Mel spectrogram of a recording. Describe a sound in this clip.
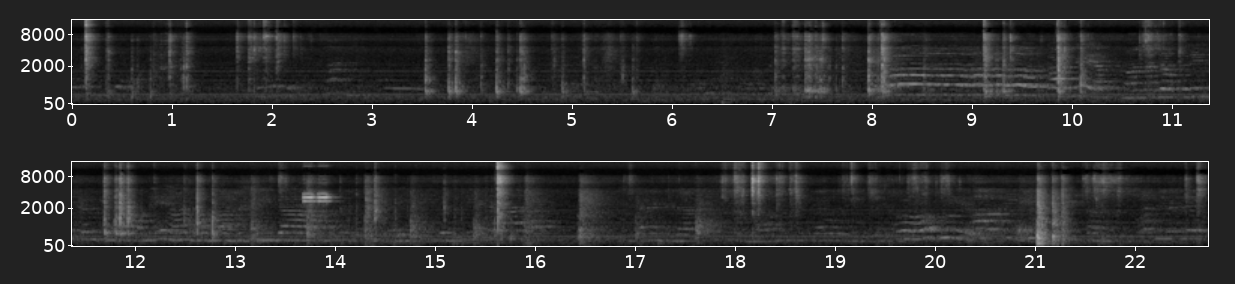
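Plastic parts click and rattle as they are handled.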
